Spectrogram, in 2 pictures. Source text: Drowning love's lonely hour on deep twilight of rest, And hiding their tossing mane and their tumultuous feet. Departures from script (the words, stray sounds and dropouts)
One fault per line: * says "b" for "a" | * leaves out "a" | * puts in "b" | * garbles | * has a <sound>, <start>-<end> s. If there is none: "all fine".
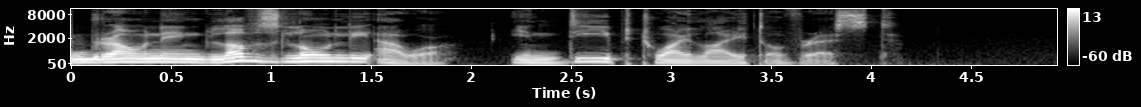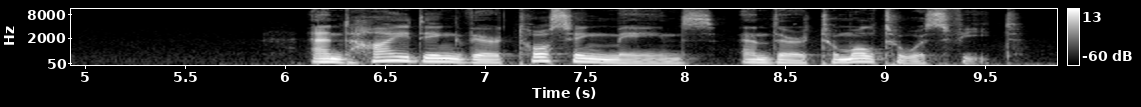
* says "in" for "on"
* says "manes" for "mane"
